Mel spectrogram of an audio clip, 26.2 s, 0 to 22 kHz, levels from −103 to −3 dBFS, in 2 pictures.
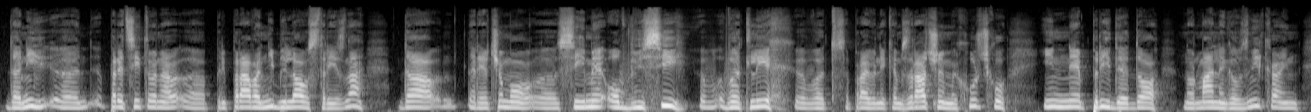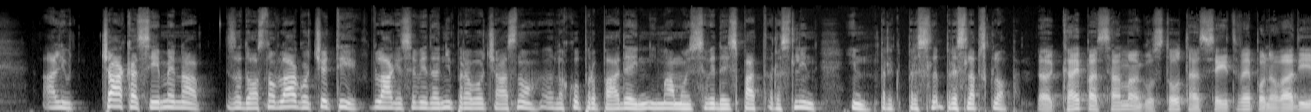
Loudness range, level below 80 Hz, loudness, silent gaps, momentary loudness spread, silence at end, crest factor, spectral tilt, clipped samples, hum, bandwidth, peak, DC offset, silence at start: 4 LU; -46 dBFS; -23 LUFS; none; 9 LU; 0 s; 18 dB; -5.5 dB/octave; under 0.1%; none; 15.5 kHz; -6 dBFS; under 0.1%; 0.05 s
